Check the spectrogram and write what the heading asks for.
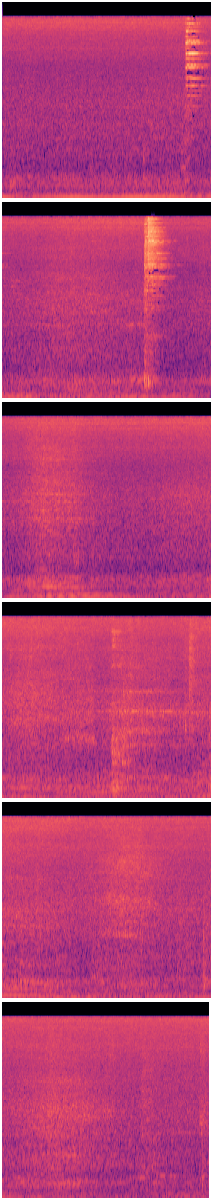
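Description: A low, steady engine hum of workshop machinery running, louder in the first few seconds and then easing. Three sharp metallic clinks, like tools against metal, come at about four, seven and fifteen seconds.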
